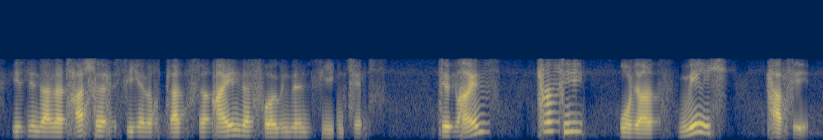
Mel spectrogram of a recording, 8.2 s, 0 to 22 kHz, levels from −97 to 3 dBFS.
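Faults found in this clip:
LPC-10 vocoder, whole clip: buzzy, mechanical robot speech, hiss where voicing flips. Pulse-or-noise excitation through a low-order filter, consistent with 2.4 kbit/s. Spectrogram: rigid harmonic combs alternating with flat noise bands, nothing above 3.8 kHz; waveform: uniform pulse trains.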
